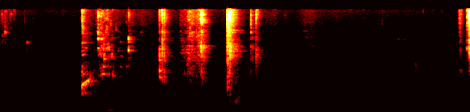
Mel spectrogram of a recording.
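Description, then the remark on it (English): Sipping and slurping a drink, a few short wet bursts over about two seconds, followed by quiet with faint mouth sounds. “let me take a drink. Let me take a sip.”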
